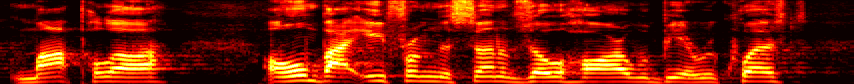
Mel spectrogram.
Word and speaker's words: Machpelah: This negotiation of the cave of, and I know it looks like it's spelled Machpelah, but in Hebrew, the C's are silent. Machpelah, owned by Ephraim, the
